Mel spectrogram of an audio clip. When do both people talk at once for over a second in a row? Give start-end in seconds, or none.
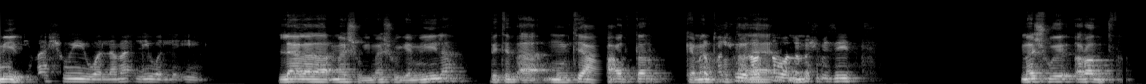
7.0-8.3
